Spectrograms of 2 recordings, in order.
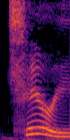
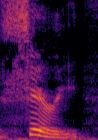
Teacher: the ch is a very short like burst of air, ch, ch, and sh is slower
